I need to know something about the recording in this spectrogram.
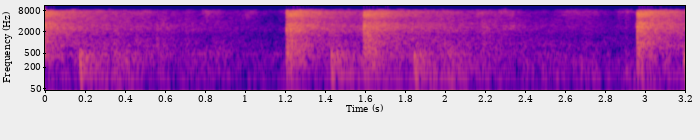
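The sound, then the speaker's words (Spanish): Three sharp gunshot cracks from bursts of gunfire in clashes between security forces and criminal gangs in western Caracas, Venezuela, ring out at irregular intervals, each with a short echoing decay, over a low background rumble with a few fainter pops between them. No one speaks. “Así suenan parte de las ráfagas de balas producto de los enfrentamientos entre fuerzas de seguridad y bandas criminales que desde hace meses generan incertidumbre en varias comunidades del oeste de la capital venezolana.”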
